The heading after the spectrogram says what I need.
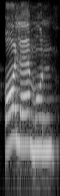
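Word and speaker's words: قلم: Hadza qalamun, ini adalah pen. Qalam berbeda dengan kalam ya, bukan pakai kaf tetapi pakai ko.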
